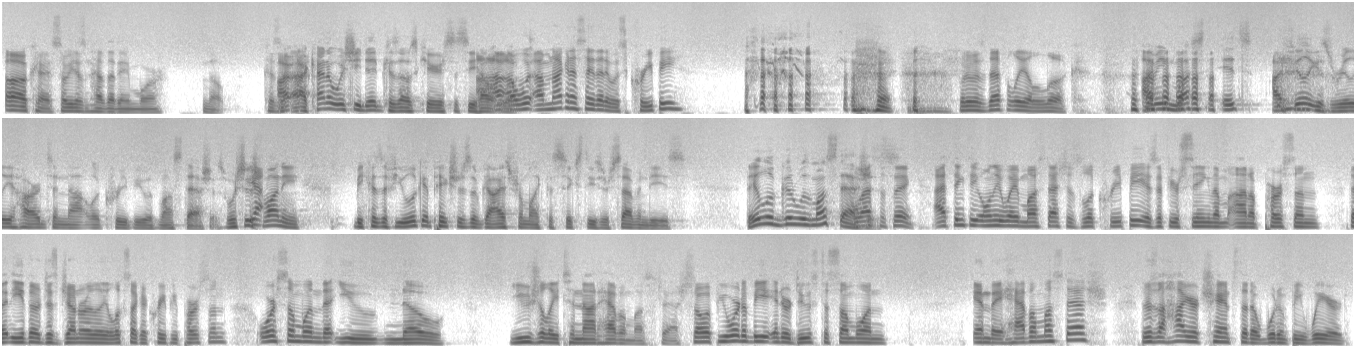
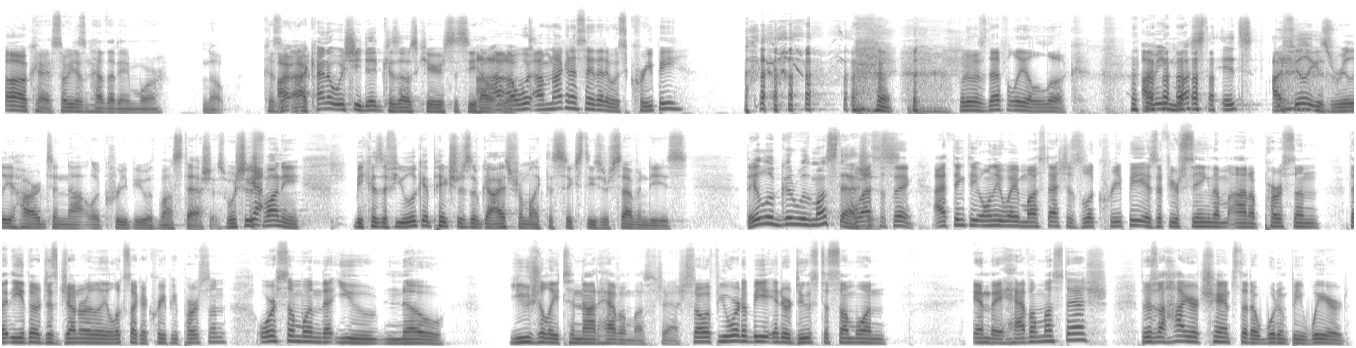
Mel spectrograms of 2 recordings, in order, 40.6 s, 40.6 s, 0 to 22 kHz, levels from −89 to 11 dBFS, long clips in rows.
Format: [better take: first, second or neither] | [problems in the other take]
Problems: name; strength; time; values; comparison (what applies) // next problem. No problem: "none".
second | hiss; noticeable; throughout; 10 dB below the speech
